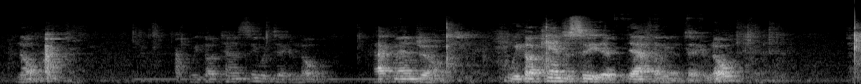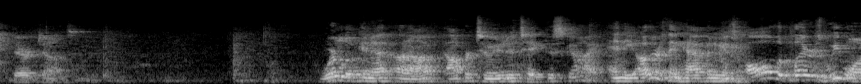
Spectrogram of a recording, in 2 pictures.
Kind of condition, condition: setting, busy venue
